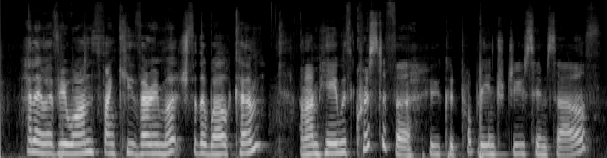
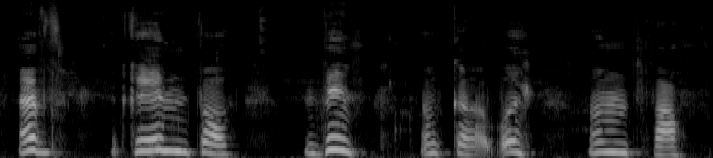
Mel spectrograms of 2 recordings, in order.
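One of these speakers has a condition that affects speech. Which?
The second: cerebral palsy; from birth.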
